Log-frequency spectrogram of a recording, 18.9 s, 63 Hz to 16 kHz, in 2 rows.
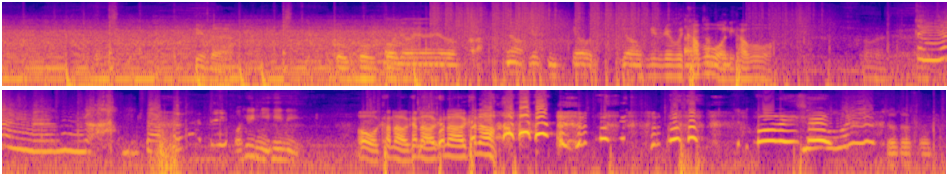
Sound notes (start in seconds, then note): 9.2 cracked his voice; 14.2 laughing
